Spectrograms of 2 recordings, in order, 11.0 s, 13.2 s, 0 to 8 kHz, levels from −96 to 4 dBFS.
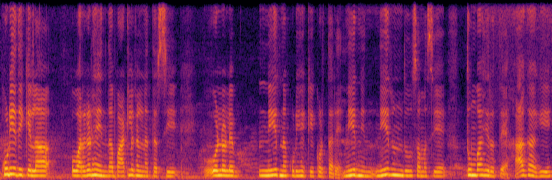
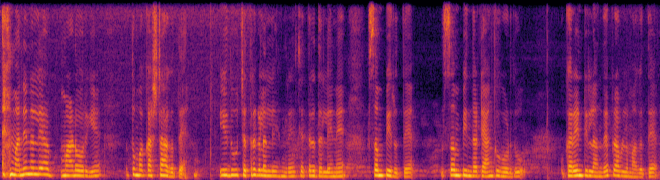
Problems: background sounds at intervals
